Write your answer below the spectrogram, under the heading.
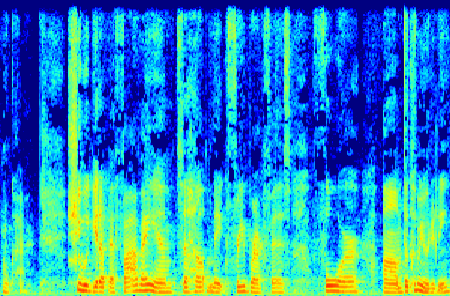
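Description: Her voice is fairly low with vocal fry, and the woman keeps a moderate pace with fairly even intonation.

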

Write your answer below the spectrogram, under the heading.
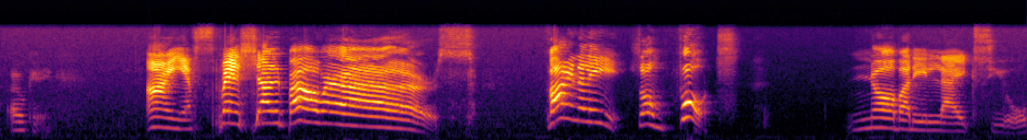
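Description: Using a put-on character voice, a woman talks at a high pitch and a very slow pace, leaving long, frequent pauses.

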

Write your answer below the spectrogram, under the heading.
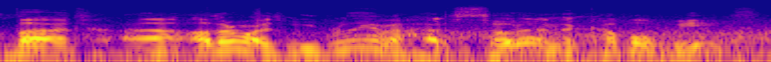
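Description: Over light background noise, a man talks at a very fast pace with very wide pitch swings and a dry sound with no echo. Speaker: vlogger. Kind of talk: casual vlog chat. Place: street. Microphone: phone near.

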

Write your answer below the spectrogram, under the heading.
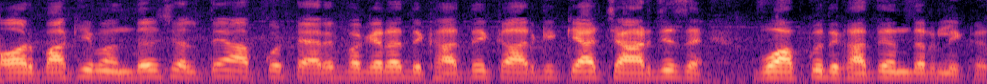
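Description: A man speaks with monotone, flat intonation. The sound is dry with no echo, and there is light background noise. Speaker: travel vlogger host. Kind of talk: casual vlog chat. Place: street.

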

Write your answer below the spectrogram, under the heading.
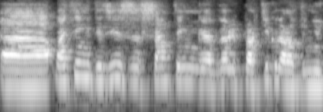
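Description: A man speaks at a moderate pace in an Italian accent. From Italy. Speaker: fan club talk show host; talk show host. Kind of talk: casual interview. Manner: halting. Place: home room. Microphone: headset.

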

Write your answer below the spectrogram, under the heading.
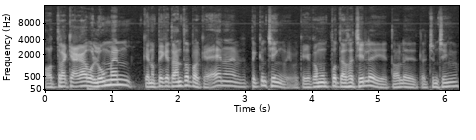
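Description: Barely pausing, a man rattles along at a very fast pace at medium pitch with ordinary pitch variation. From Monterrey, northern Mexico; Mexico. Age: 30s. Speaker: grilling association founder; podcast guest. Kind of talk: casual chat. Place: studio. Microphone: studio mic.

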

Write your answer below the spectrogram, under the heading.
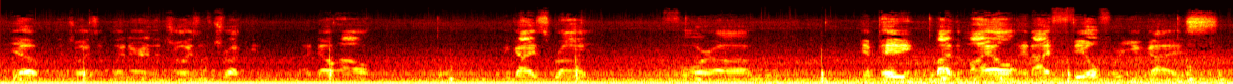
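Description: Over loud background noise, a man speaks at a very slow pace. He leaves long, frequent pauses. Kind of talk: casual vlog chat. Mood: relaxed, resigned. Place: car. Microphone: camera far.

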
